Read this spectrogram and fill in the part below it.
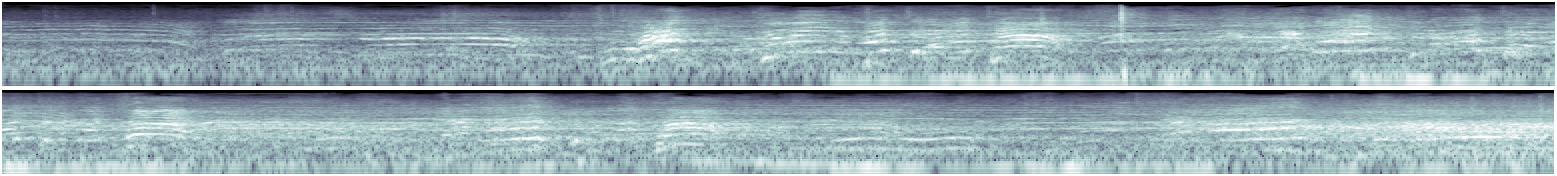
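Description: A large crowd cheers and shouts in a big hall.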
